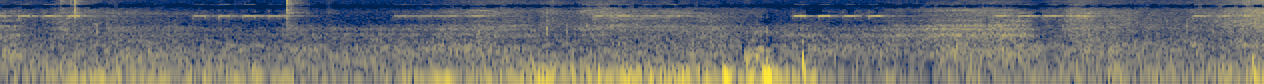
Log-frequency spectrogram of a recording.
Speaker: hey so like I've been hearing this beeping noise I have no idea what that's coming from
